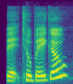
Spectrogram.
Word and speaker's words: Tobago: Tobago. That's how you're supposed to pronounce it.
